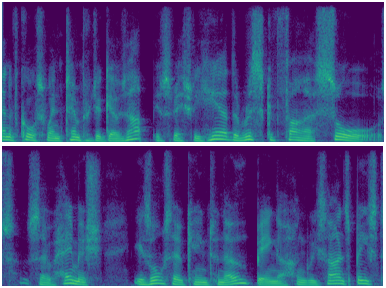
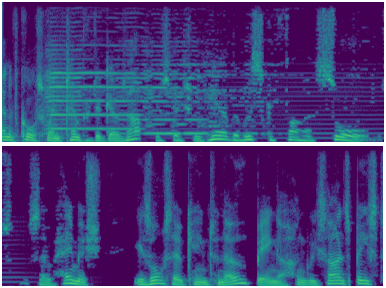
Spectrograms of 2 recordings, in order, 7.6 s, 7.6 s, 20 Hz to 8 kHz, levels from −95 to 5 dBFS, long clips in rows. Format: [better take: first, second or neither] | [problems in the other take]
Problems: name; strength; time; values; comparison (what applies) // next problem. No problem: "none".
first | noise reduction (classical method spectral subtraction)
